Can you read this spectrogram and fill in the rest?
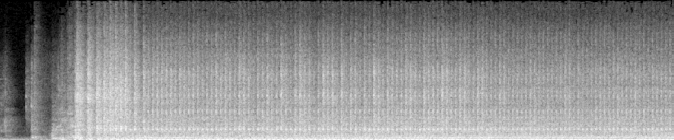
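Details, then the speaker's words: Yardworks self-propelled push mower whose engine was supposedly seized but freed by turning the blade by hand: after a pull start it runs with a harsh, fast, uneven knocking about four per second and heavy smoke; cause suspected, not confirmed. "all right so it'll start now uh but as you hopefully heard in the video it makes a huge Racket and it's blowing a pile of smoke"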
